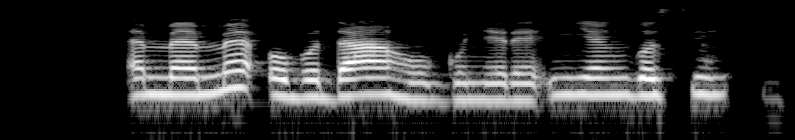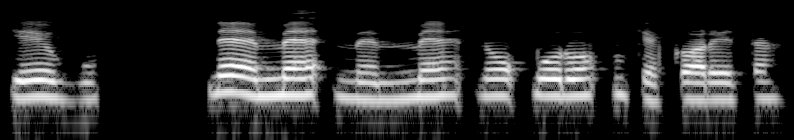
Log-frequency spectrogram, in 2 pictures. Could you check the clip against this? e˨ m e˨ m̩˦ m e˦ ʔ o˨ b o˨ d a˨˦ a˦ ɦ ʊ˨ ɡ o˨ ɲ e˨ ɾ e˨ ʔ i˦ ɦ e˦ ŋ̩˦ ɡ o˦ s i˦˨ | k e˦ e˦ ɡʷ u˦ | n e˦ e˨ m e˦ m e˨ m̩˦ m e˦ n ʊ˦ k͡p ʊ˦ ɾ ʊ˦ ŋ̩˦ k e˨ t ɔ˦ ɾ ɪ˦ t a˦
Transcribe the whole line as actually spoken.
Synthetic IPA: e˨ m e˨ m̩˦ m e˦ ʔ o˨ b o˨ d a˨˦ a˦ ɦ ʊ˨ ɡ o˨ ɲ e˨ ɾ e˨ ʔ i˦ ɦ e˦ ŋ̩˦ ɡ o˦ s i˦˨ | k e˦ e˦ ɡʷ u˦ | n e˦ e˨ m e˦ m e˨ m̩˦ m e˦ n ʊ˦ k͡p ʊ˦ ɾ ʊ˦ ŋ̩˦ k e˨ k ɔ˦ ɾ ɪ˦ t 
